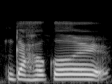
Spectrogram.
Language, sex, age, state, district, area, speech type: Assamese, female, 18-30, Assam, Sivasagar, rural, spontaneous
